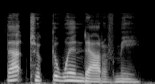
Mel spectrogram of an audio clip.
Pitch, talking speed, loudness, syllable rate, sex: 150 Hz, 270 wpm, -19 LUFS, 5.3 syllables/s, male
